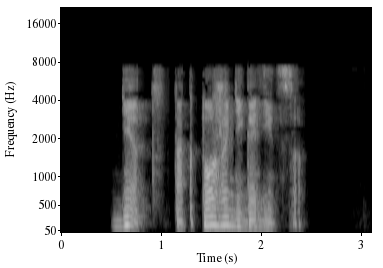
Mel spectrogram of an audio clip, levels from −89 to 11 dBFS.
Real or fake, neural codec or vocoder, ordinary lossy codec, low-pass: real; none; AAC, 32 kbps; 7.2 kHz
